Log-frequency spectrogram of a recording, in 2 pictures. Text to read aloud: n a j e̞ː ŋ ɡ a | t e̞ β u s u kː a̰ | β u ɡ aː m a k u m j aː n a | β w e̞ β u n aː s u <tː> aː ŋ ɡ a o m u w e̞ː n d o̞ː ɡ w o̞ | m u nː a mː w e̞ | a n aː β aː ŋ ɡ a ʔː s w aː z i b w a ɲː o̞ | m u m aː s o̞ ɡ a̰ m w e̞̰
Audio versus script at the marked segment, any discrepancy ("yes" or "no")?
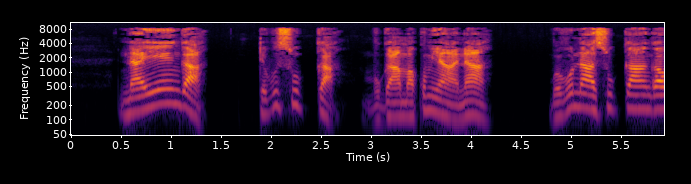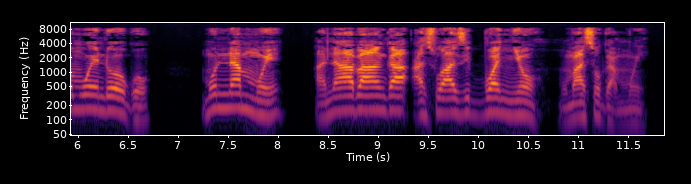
yes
